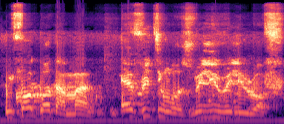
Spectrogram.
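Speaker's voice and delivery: ordinary talk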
